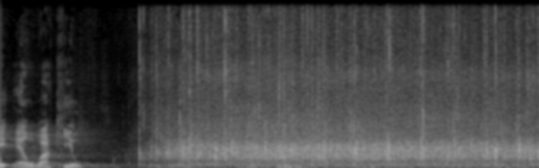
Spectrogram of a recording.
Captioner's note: audience applauding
